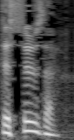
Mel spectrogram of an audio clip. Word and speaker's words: D'Souza: D'Souza. – D'Souza. Dinesh. – Dinesh. – Dinesh. – Can you say it? Dinesh. – So like that's like the Kanish. He's the Kanish D'Souza.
